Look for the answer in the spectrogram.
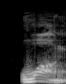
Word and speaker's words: Wang: that is it pronounced Wang or Wong? – Wong. It's spelt Wang, but then it's Wong.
